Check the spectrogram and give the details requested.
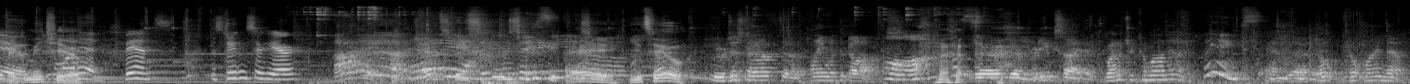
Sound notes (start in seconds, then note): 9.0 laughs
